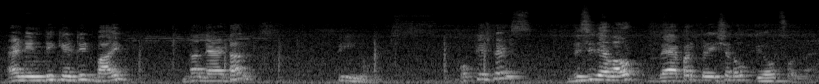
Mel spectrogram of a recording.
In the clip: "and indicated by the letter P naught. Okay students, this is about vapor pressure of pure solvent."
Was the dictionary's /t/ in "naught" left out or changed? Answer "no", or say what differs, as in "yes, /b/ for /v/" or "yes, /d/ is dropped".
yes, /t/ is dropped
